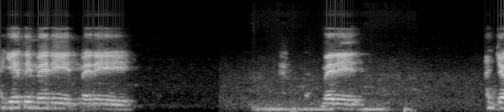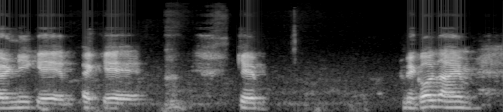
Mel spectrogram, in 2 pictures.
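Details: Adult male professional who stutters, speaking Hindi/Urdu about his job search; stuttering.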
